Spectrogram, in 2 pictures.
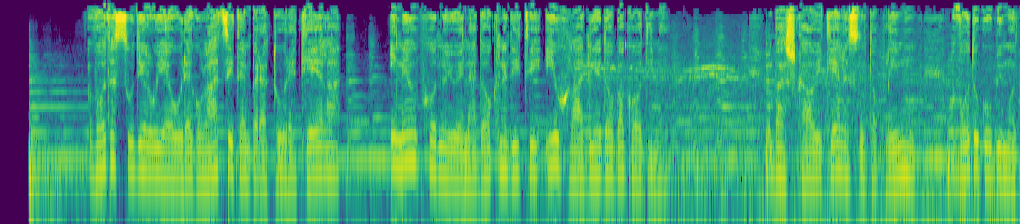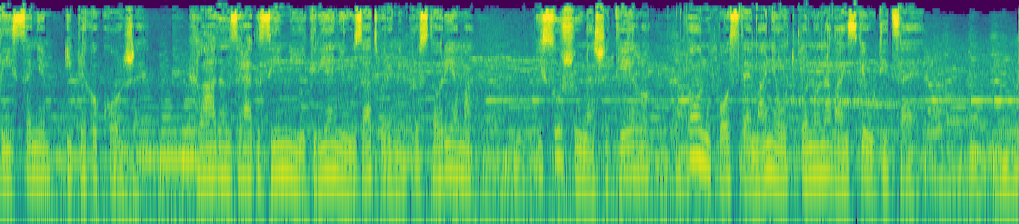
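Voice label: croatian female commercial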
